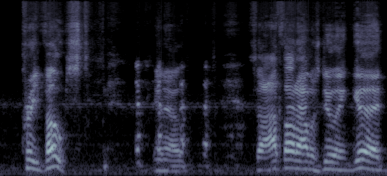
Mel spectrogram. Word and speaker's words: Prevost: not a host because the t on the end you don't pronounce it's a french canadian name pro prevos i think it's pronounced prevost um anyway we're thinking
